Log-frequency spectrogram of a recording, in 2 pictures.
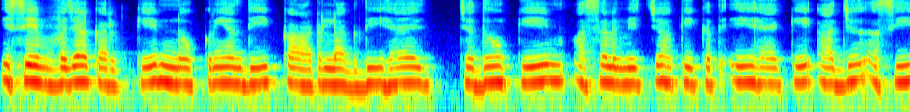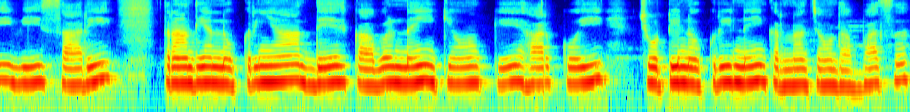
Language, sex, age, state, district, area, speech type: Punjabi, female, 45-60, Punjab, Patiala, rural, spontaneous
